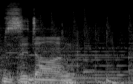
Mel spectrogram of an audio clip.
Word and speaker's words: Zidane: It's Zidane. That is the official pronunciation for his name.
